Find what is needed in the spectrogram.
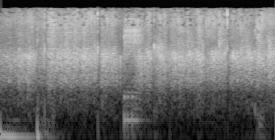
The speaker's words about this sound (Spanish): Pues por eso hoy tenemos el concurso de Adivina al hermano gemelo. ¡Un aplauso!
